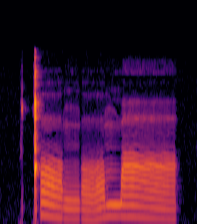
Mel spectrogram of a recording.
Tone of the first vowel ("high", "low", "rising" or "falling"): falling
